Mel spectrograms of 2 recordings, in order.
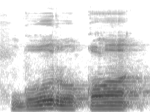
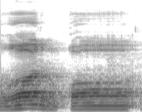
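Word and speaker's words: غرقا: Huruf ro-nya dibacanya tafhim. Tafhim itu alias tebal dibacanya. Dan surah An-Nazi'at ini terjadi sebab huruf ro disukun oleh fathah. Ro-nya sukun oleh fathah, maka ro-nya dibacanya tebal.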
